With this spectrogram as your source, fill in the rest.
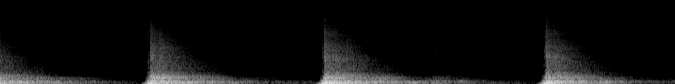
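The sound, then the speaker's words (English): Heavy, booming knocks on a door, about four slow blows spaced over several seconds, each one loud and ringing out with a long, echoing decay before the next. “Someone's at the door.”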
